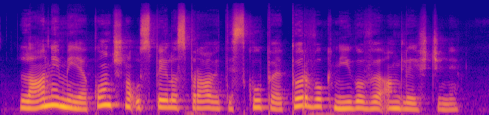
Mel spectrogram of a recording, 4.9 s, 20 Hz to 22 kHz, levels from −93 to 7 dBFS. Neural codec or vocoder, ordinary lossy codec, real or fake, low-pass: autoencoder, 48 kHz, 128 numbers a frame, DAC-VAE, trained on Japanese speech; none; fake; 19.8 kHz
